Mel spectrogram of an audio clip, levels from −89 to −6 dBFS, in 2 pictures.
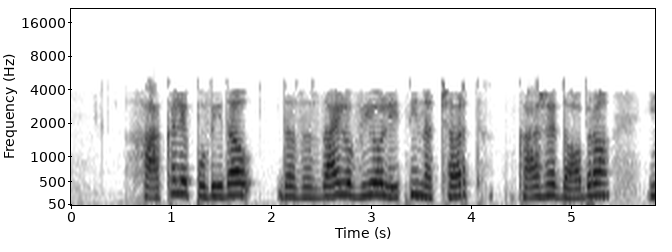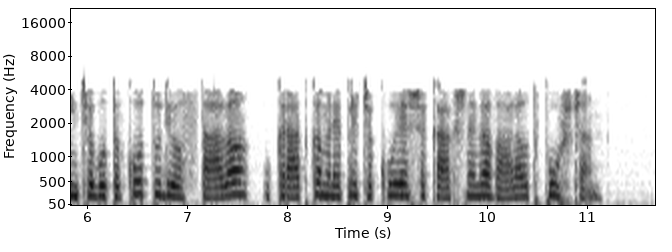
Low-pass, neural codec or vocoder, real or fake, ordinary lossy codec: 19.8 kHz; autoencoder, 48 kHz, 128 numbers a frame, DAC-VAE, trained on Japanese speech; fake; AAC, 16 kbps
